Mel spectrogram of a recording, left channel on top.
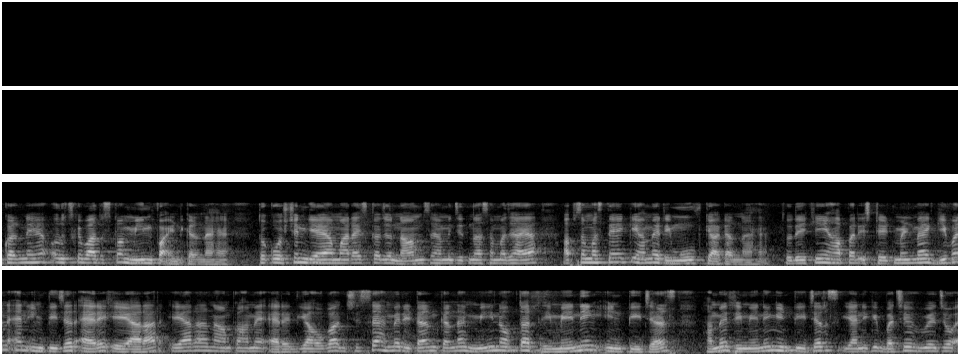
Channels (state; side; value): silent; left; digital silence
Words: करने हैं और उसके बाद उसका मीन फाइंड करना है। तो क्वेश्चन ये है हमारा, इसका जो नाम से हमें जितना समझ आया, अब समझते हैं कि हमें रिमूव क्या करना है। तो देखिए यहाँ पर स्टेटमेंट में given an integer array ARR नाम का हमें एरे दिया होगा जिससे हमें रिटर्न करना है mean of the remaining integers. हमें रिमेनिंग इंटीजर्स यानी कि बचे हुए जो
